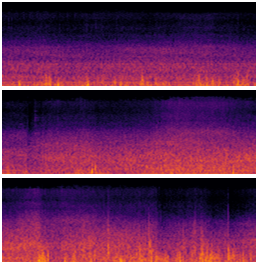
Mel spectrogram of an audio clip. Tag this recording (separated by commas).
outside, urban or man-made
